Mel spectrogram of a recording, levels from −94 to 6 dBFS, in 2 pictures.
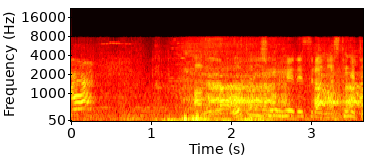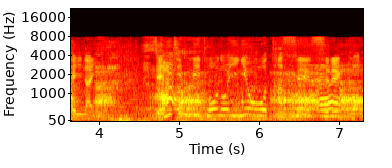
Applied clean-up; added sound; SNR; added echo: none; Bark / Growling; -4 dB; none.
